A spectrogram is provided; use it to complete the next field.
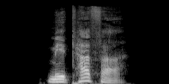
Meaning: metaphor
- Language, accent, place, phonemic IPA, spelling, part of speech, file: German, Germany, Berlin, /meˈtafɐ/, Metapher, noun, De-Metapher.ogg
